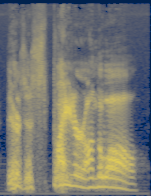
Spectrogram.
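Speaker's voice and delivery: low, throaty, rough, rasping guttural voice. Quoting a woman who grabbed the speaker's arm, in a low guttural voice. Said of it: "in a low, guttural voice".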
